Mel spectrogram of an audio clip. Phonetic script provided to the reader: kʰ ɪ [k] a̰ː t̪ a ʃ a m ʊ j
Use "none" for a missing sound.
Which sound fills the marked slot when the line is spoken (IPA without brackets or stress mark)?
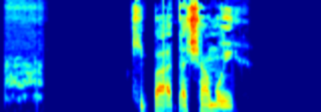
p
